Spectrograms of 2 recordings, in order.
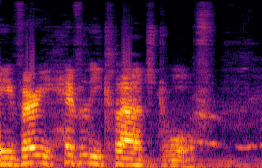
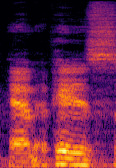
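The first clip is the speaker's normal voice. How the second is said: normal talking voice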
